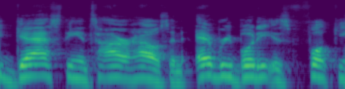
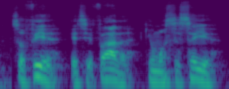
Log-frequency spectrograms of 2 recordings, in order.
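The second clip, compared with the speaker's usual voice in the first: quiet messenger voice; 5 semitones lower, 7 dB quieter than usual. Retold or imitated. Messenger summoning Sophia at party.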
